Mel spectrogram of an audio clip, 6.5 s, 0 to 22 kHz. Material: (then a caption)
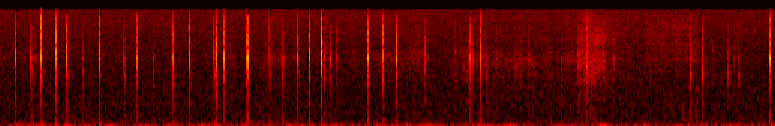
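Cardboard. A full, red Lindor cardboard chocolate box is held upright and tapped with long nails on its front face and top end. The result is a run of quick, dry, clicky taps with a bright edge near 3.7 kHz and almost no ring, uneven in rhythm, with a short soft hiss partway through.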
